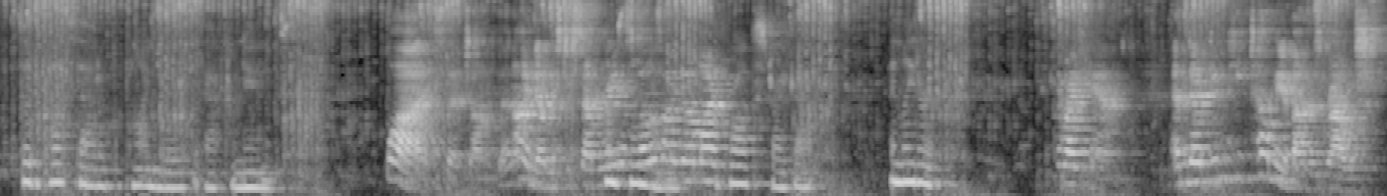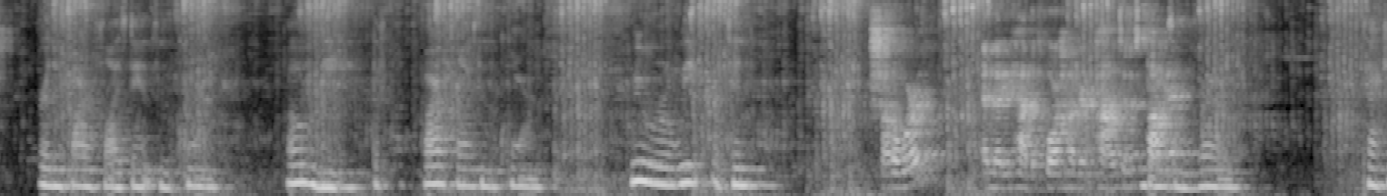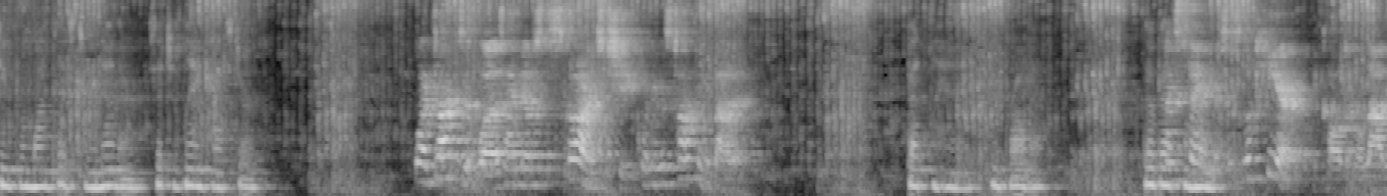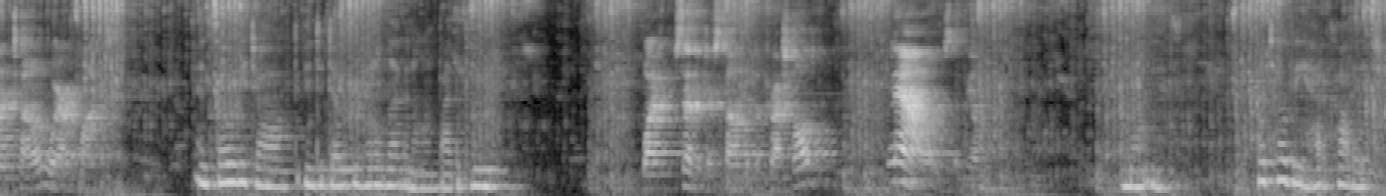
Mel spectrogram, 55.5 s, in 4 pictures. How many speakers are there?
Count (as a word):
two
